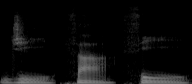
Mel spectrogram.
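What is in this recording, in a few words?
"jithathi", concatenated syllables; Affixing experiment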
